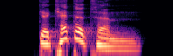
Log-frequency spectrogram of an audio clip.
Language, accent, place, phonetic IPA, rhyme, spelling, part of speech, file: German, Germany, Berlin, [ɡəˈkɛtətəm], -ɛtətəm, gekettetem, adjective, De-gekettetem.ogg
- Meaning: strong dative masculine/neuter singular of gekettet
